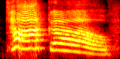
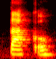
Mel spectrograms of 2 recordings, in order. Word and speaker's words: taco: In English, we say taco. Taco, right? Taco. But in Spanish, it's taco. Taco. So my mouth is opener. It's closer to an O, but not quite.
